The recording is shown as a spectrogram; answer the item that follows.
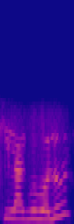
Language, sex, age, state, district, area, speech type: Bengali, female, 45-60, West Bengal, South 24 Parganas, rural, conversation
